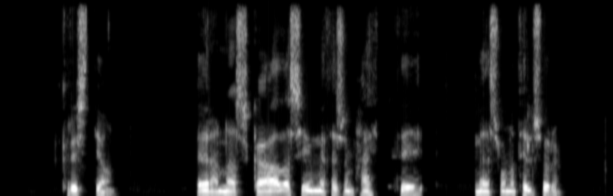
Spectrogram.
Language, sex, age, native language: Icelandic, male, 50-59, Icelandic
